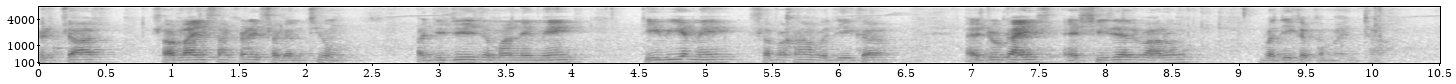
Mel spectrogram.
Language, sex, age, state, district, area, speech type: Sindhi, male, 60+, Maharashtra, Mumbai Suburban, urban, spontaneous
